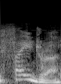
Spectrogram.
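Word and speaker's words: Phaedra: late centry hello hello hi is your name fedra it is fedra yeah spell it P h a e d r a fadra yeah never heard of a name like that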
